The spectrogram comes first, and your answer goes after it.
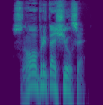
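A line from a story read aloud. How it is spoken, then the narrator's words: Dismissive grunt. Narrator (Russian): хмыкнул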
